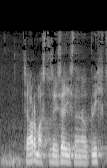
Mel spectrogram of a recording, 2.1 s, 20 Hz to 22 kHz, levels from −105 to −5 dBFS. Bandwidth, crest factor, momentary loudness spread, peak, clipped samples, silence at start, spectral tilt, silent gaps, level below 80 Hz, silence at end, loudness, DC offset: 11.5 kHz; 18 dB; 11 LU; -6 dBFS; under 0.1%; 0.05 s; -6 dB/octave; none; -60 dBFS; 0 s; -23 LUFS; under 0.1%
